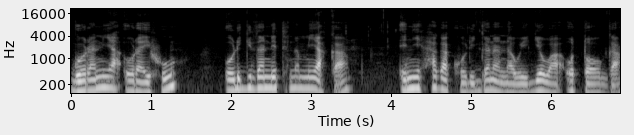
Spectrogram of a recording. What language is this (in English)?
Kikuyu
